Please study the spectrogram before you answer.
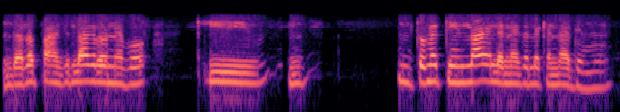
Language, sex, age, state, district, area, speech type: Odia, female, 30-45, Odisha, Bargarh, urban, conversation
